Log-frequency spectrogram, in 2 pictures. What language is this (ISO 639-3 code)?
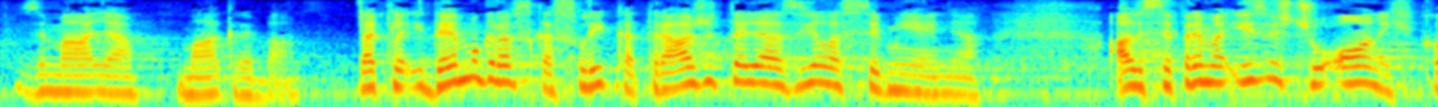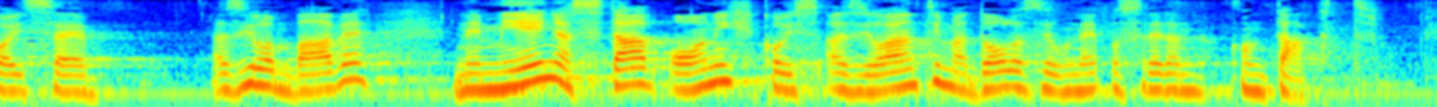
hrv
